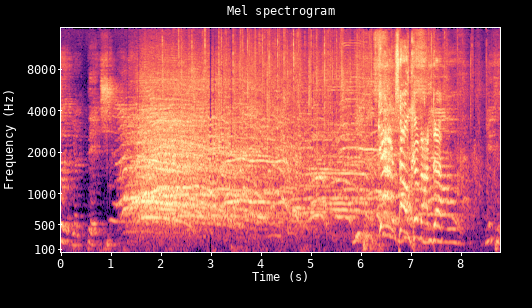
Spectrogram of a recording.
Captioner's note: crowd cheers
